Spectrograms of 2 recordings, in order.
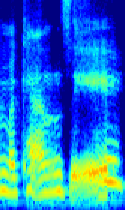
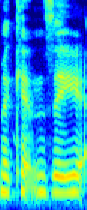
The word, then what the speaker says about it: McKinsey: was very tied to mackenzie future ariel here i know it's pronounced mckinsey i don't know what's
